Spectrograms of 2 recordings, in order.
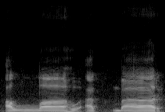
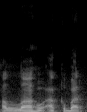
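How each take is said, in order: First: The last syllable of Akbar is drawn out long. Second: No vowel is drawn out beyond normal length. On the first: The speaker calls it wrong. "tidak boleh dipanjangkan banyak" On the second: The speaker calls it right. "tapi Allahu Akbar"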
